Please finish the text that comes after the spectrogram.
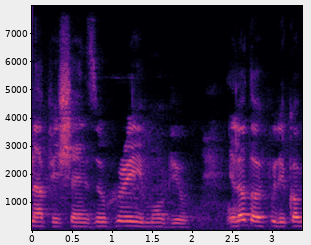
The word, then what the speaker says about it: Oghre: Oghre is pronounced Ohre. Okay. You just twist the tongue small. Yes, you go just make the G silent small.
